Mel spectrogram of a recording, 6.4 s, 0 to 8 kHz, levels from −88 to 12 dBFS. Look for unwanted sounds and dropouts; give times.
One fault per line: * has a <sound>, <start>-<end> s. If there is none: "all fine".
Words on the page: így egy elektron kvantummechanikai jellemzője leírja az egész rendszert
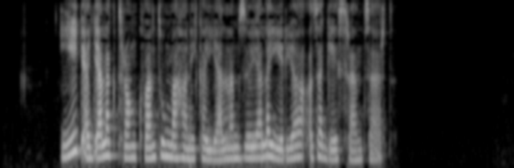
all fine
